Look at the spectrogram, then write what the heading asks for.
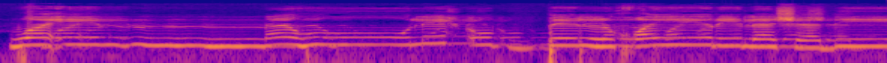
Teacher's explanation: انہو میں نون مشدد ہے، یہاں پر غنہ کریں گے۔ لحبل میں با حرف قلقلہ مشدد ہے، یہاں پر قلقلہ خوب جماؤں کے ساتھ ادا کریں گے۔ خیری میں خا حرف مستعلیہ ہے، پر پڑھا جائے گا، را کے نیچے زیر ہے، را کو باریک پڑھیں گے۔ · خیری میں خا حرف مستعلیہ ہے، پر پڑھا جائے گا، را کے نیچے زیر ہے، را کو باریک پڑھیں گے۔ لشدید میں یا ساکن سے پہلے زیر ہے اور وقف کی صورت میں دال ساکن ہو جائے گا، یہ حرف قلقلہ ساکن ہوگا تو یہاں پر قلقلہ خوب ظاہر کریں گے، اور وقف کی صورت میں مد عارض کا قاعدہ ہوگا۔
